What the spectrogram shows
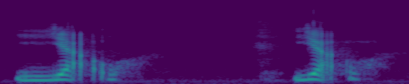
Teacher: second tone yao put the tone on the a yao yao just downward this is the downward tone so short and quick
